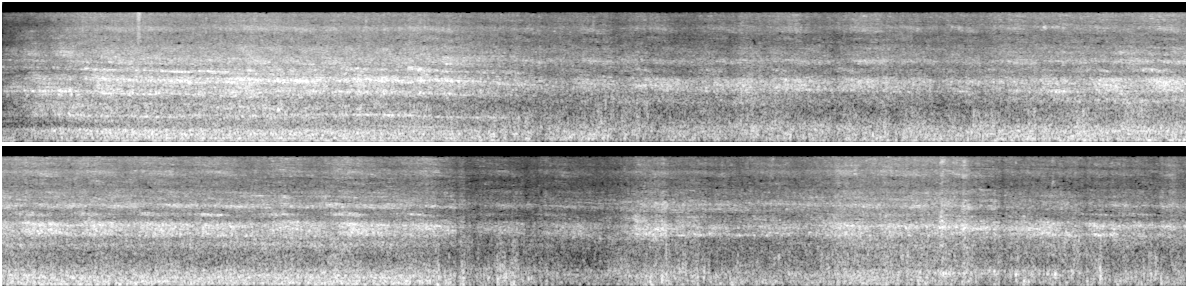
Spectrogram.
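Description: Pacific National diesel-hauled intermodal freight train passing close by. A high whine falls slightly in pitch over the first several seconds as the locomotives go by. After that comes the steady noise of container wagon wheels on the rails.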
